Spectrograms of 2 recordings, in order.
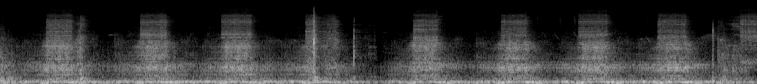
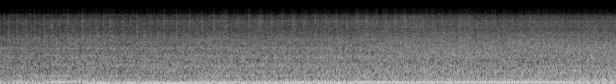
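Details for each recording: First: Ford Model T cold start on the electric starter with choke and throttle set: laboured cranking about one and a half slow turns a second, never catching; starter always cranks slowly even with a charged battery. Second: Ford Model T four-cylinder idling after cold start, with new muffler fitted and front exhaust leaks thought to be sealed: low, steady idle, even muted exhaust note, no rattles or puffing leaks; much quieter, healthy.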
